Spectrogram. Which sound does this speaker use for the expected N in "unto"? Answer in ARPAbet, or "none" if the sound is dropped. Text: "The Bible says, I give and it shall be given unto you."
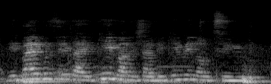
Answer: none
